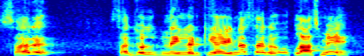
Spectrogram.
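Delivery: normal talking voice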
